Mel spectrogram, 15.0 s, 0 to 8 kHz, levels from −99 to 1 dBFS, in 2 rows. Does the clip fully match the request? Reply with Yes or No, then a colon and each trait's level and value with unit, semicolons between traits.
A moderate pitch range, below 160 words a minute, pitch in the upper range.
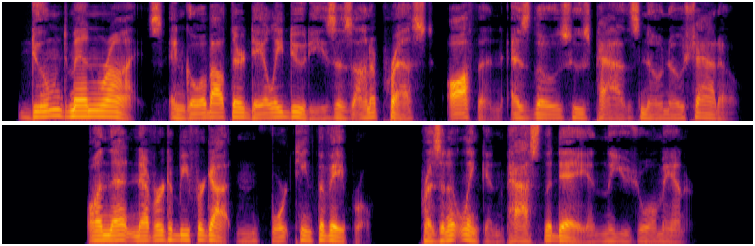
No: average, 4.5 semitones; average, 150 wpm; low, 105 Hz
